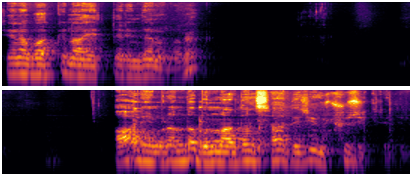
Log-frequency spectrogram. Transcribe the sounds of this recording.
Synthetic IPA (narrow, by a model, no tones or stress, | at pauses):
d͡ʒʰenabakːɯnaːjɛt̪ʰlʲeɾind̪æno̞̰lˠaɾak | aːlʲimɾand̪abunlˠaɾd̪ansaːd̪ed͡ʒɛyt͡ʃʰjyzicɾed̪ilʲ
